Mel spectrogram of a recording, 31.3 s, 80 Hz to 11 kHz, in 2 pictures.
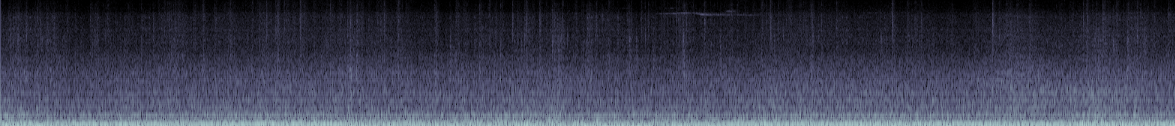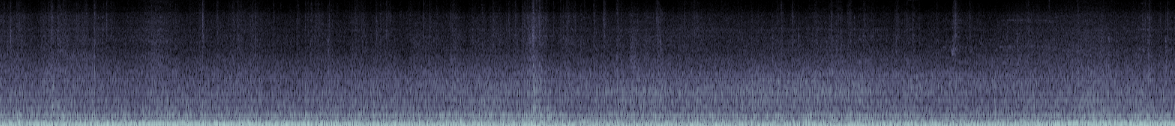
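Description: Steady low rumble of a road vehicle driving along a city street, engine and road noise without a break. There is a brief tick about 23 seconds in.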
